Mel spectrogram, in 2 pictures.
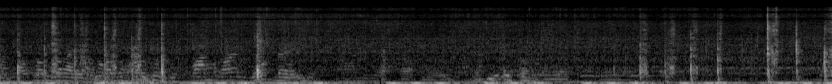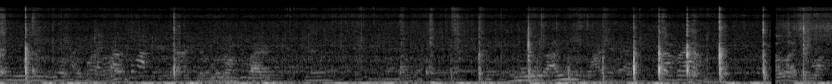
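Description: Food sizzling in hot oil in a steel wok while a metal ladle stirs it, scraping and clinking sharply against the pan, with runs of quick clinks about halfway through and near the end.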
